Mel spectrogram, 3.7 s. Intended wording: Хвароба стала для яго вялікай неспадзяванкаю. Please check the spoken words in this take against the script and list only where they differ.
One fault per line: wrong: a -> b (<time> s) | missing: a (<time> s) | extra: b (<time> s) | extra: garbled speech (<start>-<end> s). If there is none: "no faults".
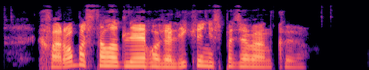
no faults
